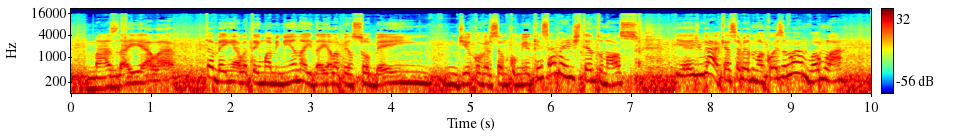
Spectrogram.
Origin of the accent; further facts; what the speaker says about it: Passo Fundo, Rio Grande do Sul, Brazil; sou de Passo Fundo, estava em Marau, uma cidade próxima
